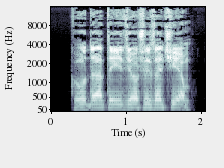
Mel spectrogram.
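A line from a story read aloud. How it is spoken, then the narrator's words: Stern shout. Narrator (Russian): закричал он на него строго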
